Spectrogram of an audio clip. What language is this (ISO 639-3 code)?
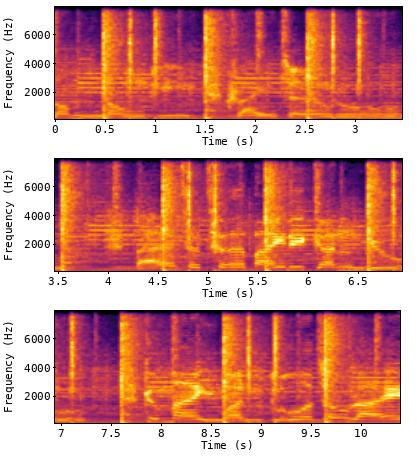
tha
